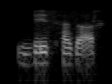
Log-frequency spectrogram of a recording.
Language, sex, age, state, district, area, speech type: Urdu, male, 18-30, Uttar Pradesh, Saharanpur, urban, conversation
